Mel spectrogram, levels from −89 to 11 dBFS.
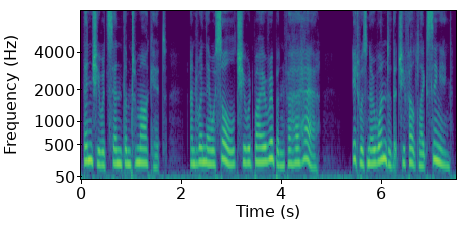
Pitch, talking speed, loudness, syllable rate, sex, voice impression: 210 Hz, 230 wpm, -17 LUFS, 5.5 syllables/s, female, very feminine, slightly adult-like, thin, very tensed, slightly powerful, very bright, hard, very clear, fluent, slightly raspy, cool, very intellectual, refreshing, sincere, calm, friendly, reassuring, very unique, elegant, wild, slightly sweet, very lively, strict, intense, slightly sharp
